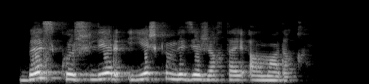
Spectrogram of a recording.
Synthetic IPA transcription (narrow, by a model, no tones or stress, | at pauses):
bɪzkʲʰɵɾʃɪle̞ɾje̞ʃkʲɪmd̪ɪd̪e̞ʒɑqt̪ɑjʔɑlˠmɑd̪əq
